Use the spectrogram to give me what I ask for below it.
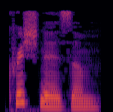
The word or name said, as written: krishnaism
